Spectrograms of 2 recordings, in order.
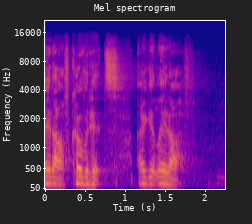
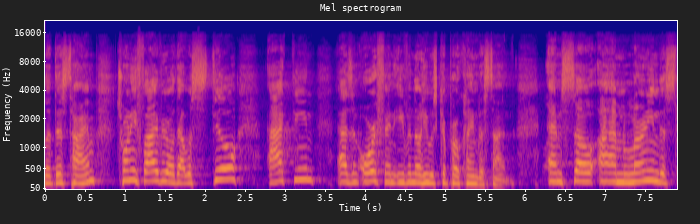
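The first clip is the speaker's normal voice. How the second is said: impassioned preaching; 4 semitones higher than usual. Acted. Pastor lifting the congregation, impassioned preaching. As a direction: preach it out as the music rises.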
